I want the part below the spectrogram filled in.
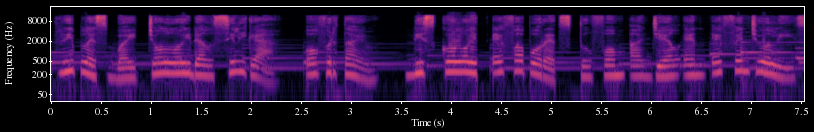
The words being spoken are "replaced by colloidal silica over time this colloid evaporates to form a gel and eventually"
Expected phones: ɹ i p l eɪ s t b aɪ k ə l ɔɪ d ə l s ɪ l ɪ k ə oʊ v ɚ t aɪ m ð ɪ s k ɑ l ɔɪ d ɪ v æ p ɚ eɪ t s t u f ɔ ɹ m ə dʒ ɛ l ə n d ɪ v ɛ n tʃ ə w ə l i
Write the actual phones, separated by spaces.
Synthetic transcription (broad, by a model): ɹ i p l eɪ s b aɪ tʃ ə l ɔɪ d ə l s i l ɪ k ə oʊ f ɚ t aɪ m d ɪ s k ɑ l ɔɪ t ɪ f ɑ p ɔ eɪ t s t u f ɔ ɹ m ə dʒ ɛ l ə n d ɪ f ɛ n tʃ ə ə l i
